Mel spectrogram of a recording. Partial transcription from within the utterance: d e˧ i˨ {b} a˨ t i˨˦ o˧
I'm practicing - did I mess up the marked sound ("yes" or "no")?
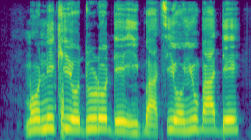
yes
